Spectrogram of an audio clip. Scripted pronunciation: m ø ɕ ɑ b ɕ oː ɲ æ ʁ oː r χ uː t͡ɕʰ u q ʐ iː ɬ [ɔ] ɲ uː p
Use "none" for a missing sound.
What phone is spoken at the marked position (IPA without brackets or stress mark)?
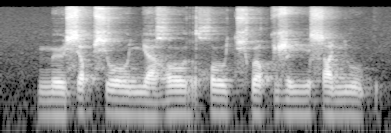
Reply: ɑ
